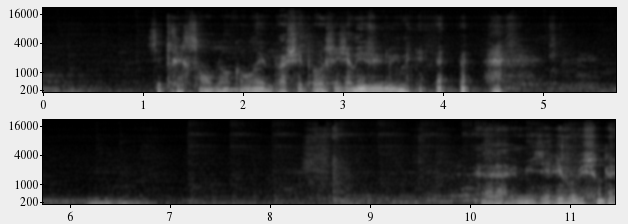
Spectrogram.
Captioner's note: laughs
